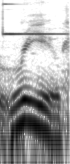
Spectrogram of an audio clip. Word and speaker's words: Ryuk: Carnage for Ryuk.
